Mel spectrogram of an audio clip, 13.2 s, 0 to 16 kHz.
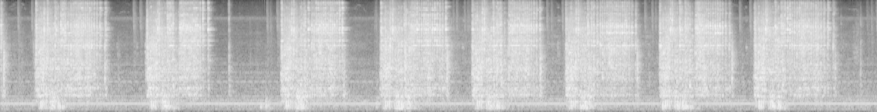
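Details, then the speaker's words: Homelite UT33650A 26cc trimmer with cracked, aged fuel lines that idles but bogs and dies on throttle: repeated rough throttle bursts about every two seconds dropping back to low idle. Carburetor fault, possibly air-fuel mixture. "there must be what he's talking about so we definitely we have a carburetor issue I don't had my hand on the throttle so it was killing [Music] it yep could just be air fuel mixture"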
